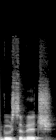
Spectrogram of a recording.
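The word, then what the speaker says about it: Vučević: So the Bulls get an all-star here in Vucevic. That's how you say it right there, Vucevic, not Vucevic. Vucevic, there we go.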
